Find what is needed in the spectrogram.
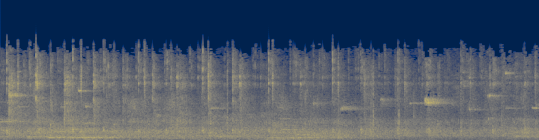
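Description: Table tennis balls being hit at several tables at once: a steady, irregular scatter of light clicks of the ball off paddles and tabletops, some with a short high ring, in a large hall.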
